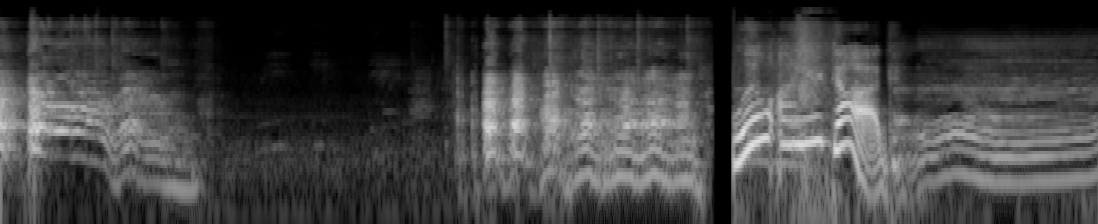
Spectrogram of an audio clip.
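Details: A male Siberian Husky playing with his owner at home: drawn-out, wavering howl-like vocal phrases that rise and fall. They come in two bursts with a silent gap, mixed with a man's speech and background music.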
